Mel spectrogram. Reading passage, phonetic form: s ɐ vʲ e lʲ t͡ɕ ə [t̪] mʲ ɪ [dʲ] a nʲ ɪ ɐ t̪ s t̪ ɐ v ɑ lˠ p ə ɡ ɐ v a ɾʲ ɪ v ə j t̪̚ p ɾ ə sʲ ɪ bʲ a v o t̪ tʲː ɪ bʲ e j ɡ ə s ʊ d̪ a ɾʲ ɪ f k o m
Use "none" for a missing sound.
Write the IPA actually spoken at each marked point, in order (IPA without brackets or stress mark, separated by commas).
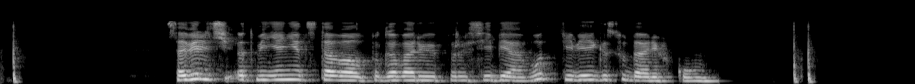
t̪, nʲ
